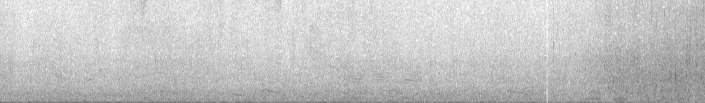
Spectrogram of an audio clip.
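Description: Small waves lap softly at the shore.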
